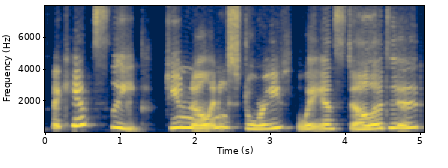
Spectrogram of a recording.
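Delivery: put-on a small child who can't sleep; little elephant voice. A narrator's reading. Ruby asks Ivan for a story, high and small.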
